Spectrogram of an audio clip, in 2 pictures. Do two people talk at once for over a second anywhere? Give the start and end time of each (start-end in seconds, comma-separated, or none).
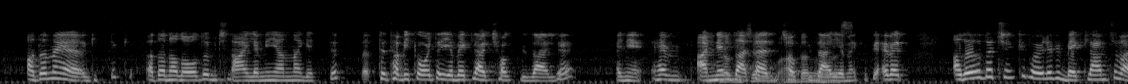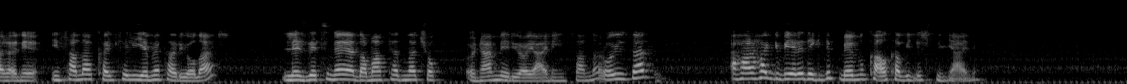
7.0-8.5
